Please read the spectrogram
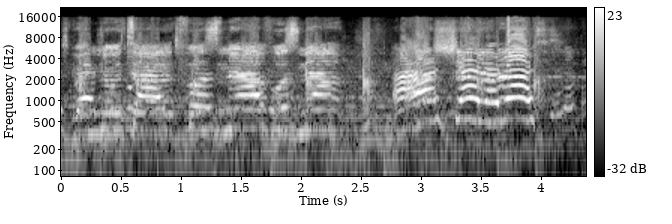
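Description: A child singing a celebratory chant over a music track.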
